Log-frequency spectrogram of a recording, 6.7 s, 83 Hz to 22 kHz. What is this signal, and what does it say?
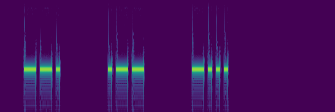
Morse code, heard as a keyed tone, about 15 wpm, spaced as for 7 wpm, 700 Hz. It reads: GWB
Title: USA Call Signs - 6 Characters - 4x Character Spacing - 15wpm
